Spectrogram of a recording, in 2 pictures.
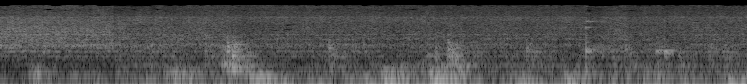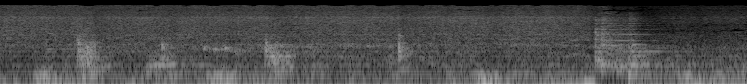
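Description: Chopped onions and tomatoes sizzling in hot oil in a kadhai, with a spatula stirring them and scraping and knocking against the pan now and then.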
